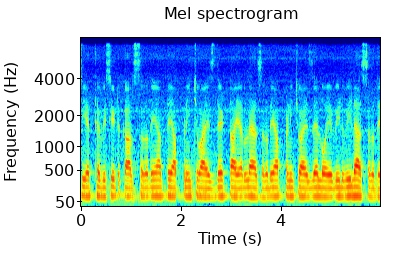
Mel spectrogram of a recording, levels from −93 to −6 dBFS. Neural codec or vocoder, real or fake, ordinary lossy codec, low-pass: none; real; none; 7.2 kHz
